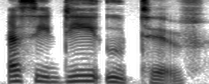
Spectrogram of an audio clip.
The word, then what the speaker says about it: sedative: An anxious patient might need a sedative, pronounced s e d u tive.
